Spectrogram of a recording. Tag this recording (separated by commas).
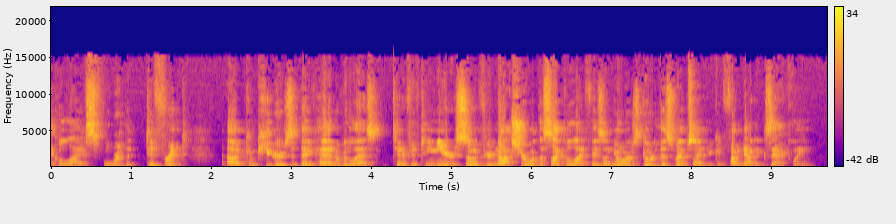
Speech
